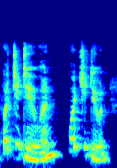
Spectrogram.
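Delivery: put-on playful child voice; little kid. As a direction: ask like a pestering little sister. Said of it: "something that the little kid would say".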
